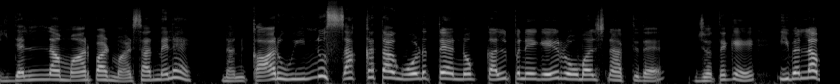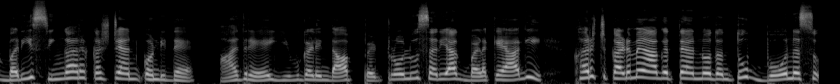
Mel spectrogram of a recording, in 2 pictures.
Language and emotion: Kannada, surprised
